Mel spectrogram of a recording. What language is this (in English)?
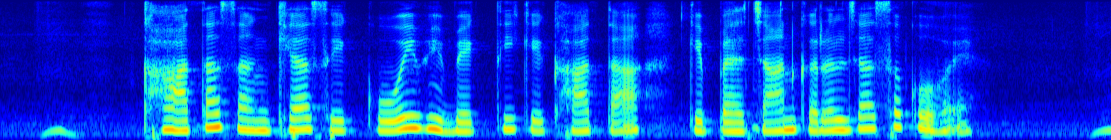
Magahi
